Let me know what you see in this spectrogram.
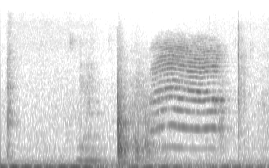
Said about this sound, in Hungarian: Hihetetlen ez a macska. Direkt felraktam a polc tetejére a vizemet, hogy ne ihasson bele a macska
